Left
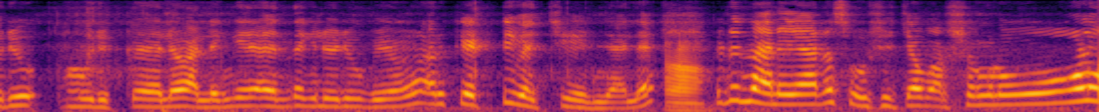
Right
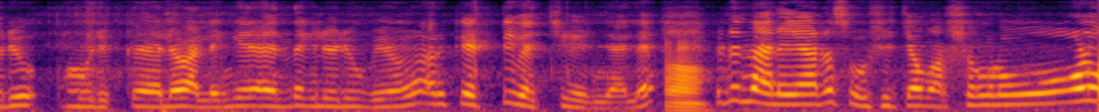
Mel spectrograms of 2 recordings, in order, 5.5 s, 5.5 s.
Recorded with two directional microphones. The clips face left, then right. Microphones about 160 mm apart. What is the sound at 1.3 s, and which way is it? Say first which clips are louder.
Speech: right 1 dB; 30° left (ahead or behind).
